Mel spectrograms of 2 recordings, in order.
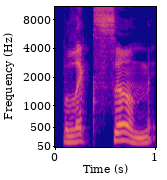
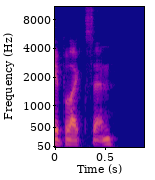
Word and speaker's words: Blitzen: Blixum in the original, but we say Blixen.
